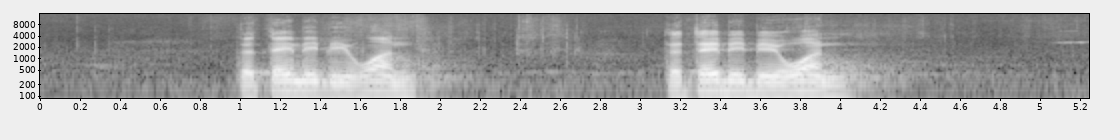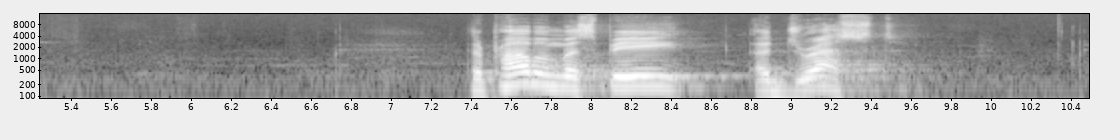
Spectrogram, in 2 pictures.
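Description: An elderly man speaks calmly into a microphone, reading out in short phrases.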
